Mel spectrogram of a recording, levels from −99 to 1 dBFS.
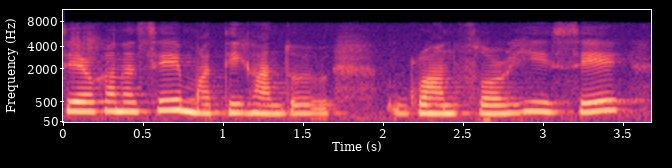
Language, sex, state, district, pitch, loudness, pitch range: Nagamese, female, Nagaland, Dimapur, 220 Hz, -15 LUFS, 205-250 Hz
